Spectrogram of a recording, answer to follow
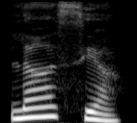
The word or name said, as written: ಲಾಸ್ಯ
